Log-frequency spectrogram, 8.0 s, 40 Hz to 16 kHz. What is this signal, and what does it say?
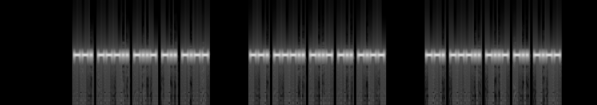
Morse code, heard as a keyed tone, about 46 wpm, 700 Hz. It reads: G8XDY G8XDY G8XDY
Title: DXCC-100 Call Signs - 5 Characters - Repeated 3x - 45wpm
